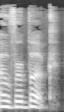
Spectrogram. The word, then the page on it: overbook: American English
